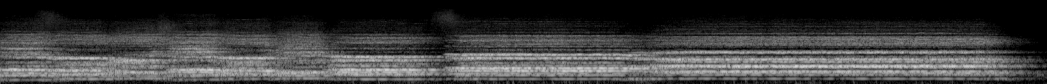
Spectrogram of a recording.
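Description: Mixed chamber choir singing loudly in Russian, with a strong entry and a few hissing consonants in the first half, then a long held chord.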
